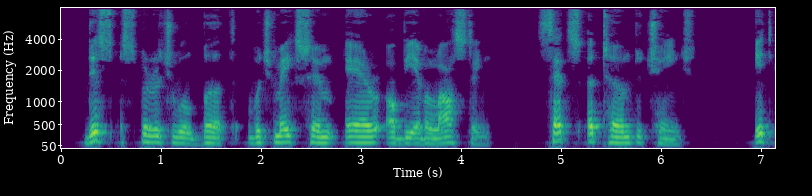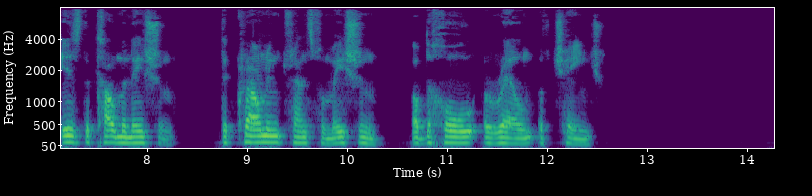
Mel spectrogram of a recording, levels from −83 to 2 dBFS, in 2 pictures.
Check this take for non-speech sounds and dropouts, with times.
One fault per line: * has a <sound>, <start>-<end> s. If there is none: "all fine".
all fine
